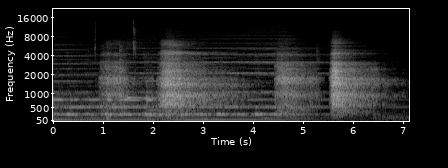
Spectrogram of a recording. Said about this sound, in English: So, who the fuck was just breathing down the mic? Like, can you not do that? That is very uncomfortable.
